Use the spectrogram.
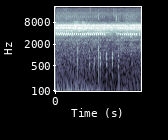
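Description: A chicken in a video game gives a quick series of short clucks over a steady high-pitched background tone, close and moderately loud.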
